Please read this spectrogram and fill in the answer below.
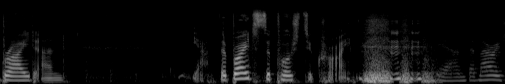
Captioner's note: chuckles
